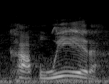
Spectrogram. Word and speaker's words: Capoeira: inside of Africa, and that fighting system was mispronounced by Rafael Bluto in the year 1712 as Capoeira.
